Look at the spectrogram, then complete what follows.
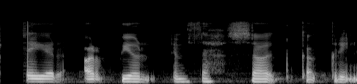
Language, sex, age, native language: Icelandic, male, 13, Icelandic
